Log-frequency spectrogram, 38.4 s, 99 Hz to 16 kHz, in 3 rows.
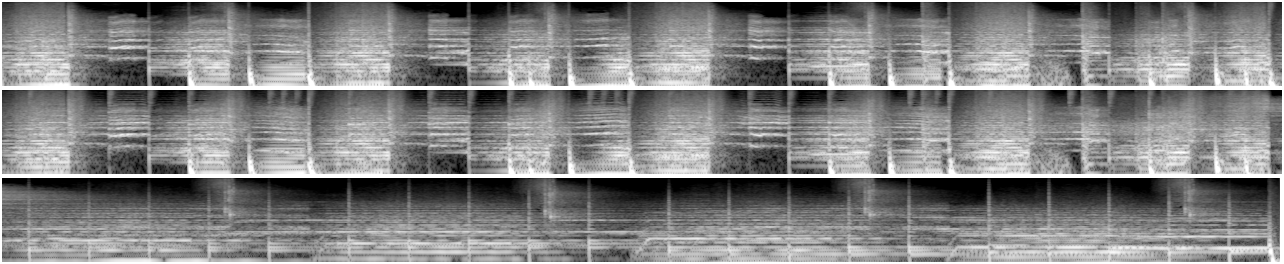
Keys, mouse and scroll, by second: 0.0-0.6 scroll up 1, 0.6-3.6 shift+middle drag, 0.8 scroll up 1, 2.0-3.3 scroll down 1, 3.6 click, 4.3 2, 4.7 click, 4.8 scroll up 1, 5.1-9.0 shift+middle drag, 5.5 ctrl+r, 8.3 s, 9.0 ctrl+z, 9.7 click, 10.2 s, 11.9 click, 12.4 ctrl+r, 14.5 s, 16.7-19.8 shift+middle drag, 17.7 g, 19.8-21.6 scroll down 2, 21.6-22.1 scroll down 1, 22.1 click, 22.3 scroll up 2, 23.2 g, 24.0 click, 24.1 ctrl+z, 24.6 click, 25.1 g, 29.4 click, 29.6 g, 31.2 ctrl+z, 32.1 click, 33.4 g, 33.8 click, 34.1 g, 35.2 click, 35.5 scroll down 1, 35.7-38.3 shift+middle drag, 37.2 KP_0.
